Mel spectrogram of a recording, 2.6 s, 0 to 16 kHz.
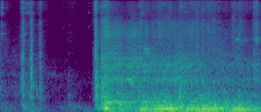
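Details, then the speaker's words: Freshly rebuilt 1311cc A-series engine, first start, cold while warming up: cranks into a low, uneven rumble that never picks up to a clean run. Flooded by too much choke. "Okay, I got greedy with the choke. Let's try that again."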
